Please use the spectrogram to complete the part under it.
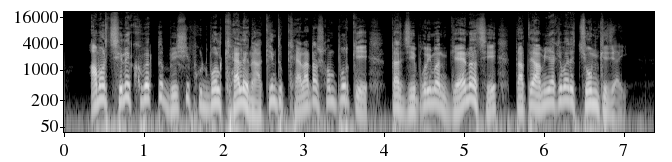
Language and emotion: Bengali, surprised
